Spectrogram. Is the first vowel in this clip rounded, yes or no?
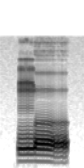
yes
